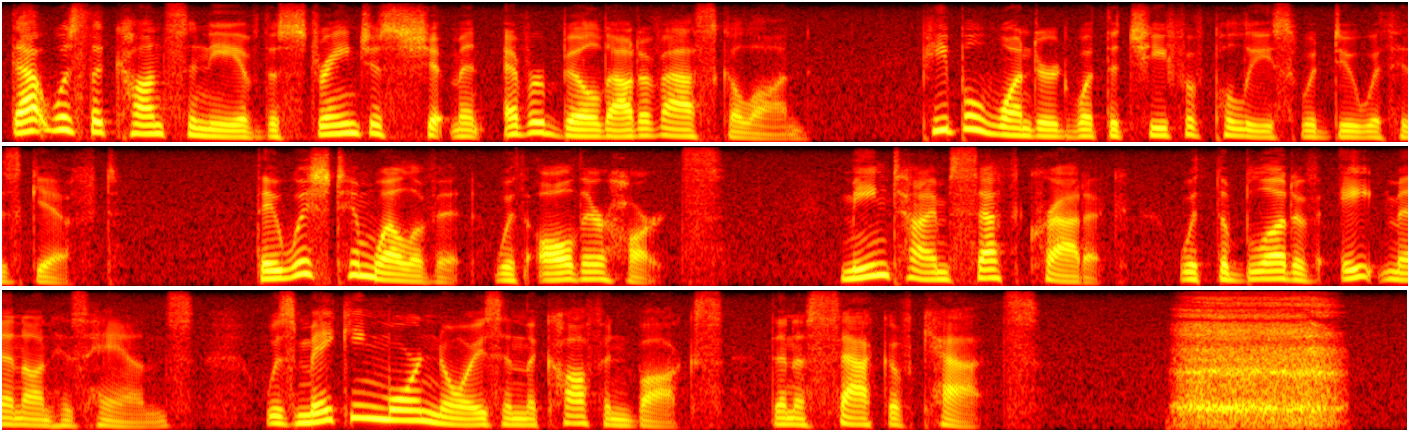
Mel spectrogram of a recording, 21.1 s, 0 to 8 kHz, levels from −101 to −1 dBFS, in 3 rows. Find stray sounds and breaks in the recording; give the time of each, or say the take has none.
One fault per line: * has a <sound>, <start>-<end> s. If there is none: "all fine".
* has a breath, 19.9-20.8 s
